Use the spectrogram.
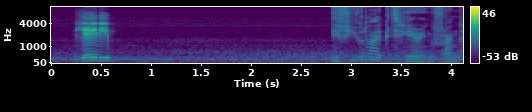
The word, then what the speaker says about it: Giedi: The word is pronounced as it is spelled. Giedi.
